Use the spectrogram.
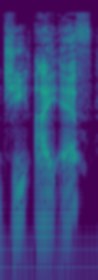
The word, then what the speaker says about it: GIF: Pronunciation is contentious, like GIF. Is it GIF for graphic interchange format with a hard G, or is it GIF like the peanut butter?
